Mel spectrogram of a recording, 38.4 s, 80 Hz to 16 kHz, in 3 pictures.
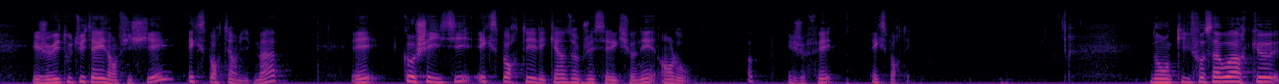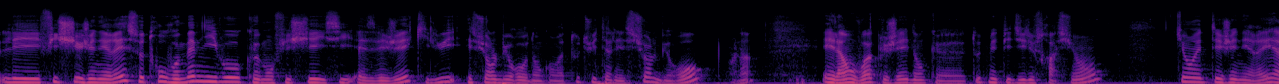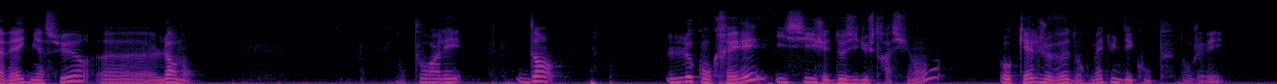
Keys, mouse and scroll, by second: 1.2 click, 2.0 click, 7.2 click, 8.6 click, 11.6 click, 19.1 alt+Tab, 21.6 click, 22.4 click, 23.2 click, 23.9 click, 24.4 click, 25.2 click, 28.1-29.4 drag, 29.7 Delete, 30.2 click, 30.7 Delete, 31.8 alt+Tab, 33.6 click, 34.1 scroll up 1, 34.3 click, 34.6 scroll up 1, 34.9 click, 35.2-38.3 scroll up 1.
